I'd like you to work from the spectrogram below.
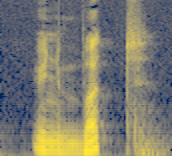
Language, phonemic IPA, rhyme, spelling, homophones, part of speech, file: French, /bɔt/, -ɔt, botte, bot / bote / botes / bots / bottes, noun / verb, Fr-botte.ogg
- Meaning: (noun) 1. boot (footwear) 2. something resembling a boot 3. oppression 4. the top of the class in polytechnic school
